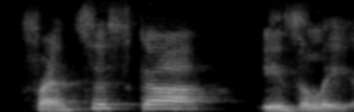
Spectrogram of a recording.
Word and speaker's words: Franziska Iseli: me today i have yet another unstoppable leader francesca easily i better pronounce that correctly i love your name by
